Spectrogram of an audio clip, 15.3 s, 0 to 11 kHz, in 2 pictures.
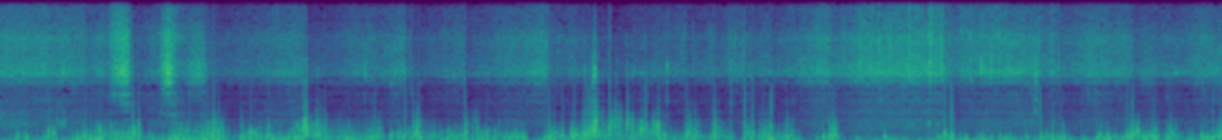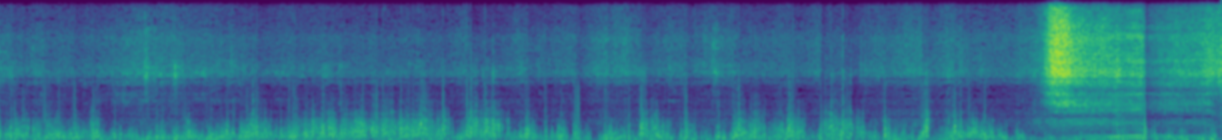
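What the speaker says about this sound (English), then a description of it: "We are talking like 60, 70k gusts here." Strong gusts from a winter wind storm with light snowfall pound the microphone in continuous heavy roaring and buffeting, loud and unbroken for the whole stretch, with rustling debris and a brief brighter rattle near the end.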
